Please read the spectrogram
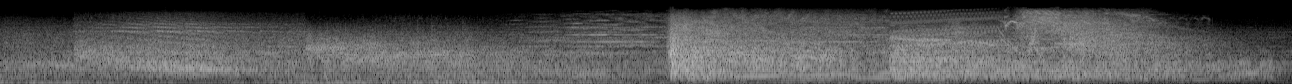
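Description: Animated sound effects of rushing, whooshing noise that swells in waves, with a sudden loud burst about three seconds in.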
